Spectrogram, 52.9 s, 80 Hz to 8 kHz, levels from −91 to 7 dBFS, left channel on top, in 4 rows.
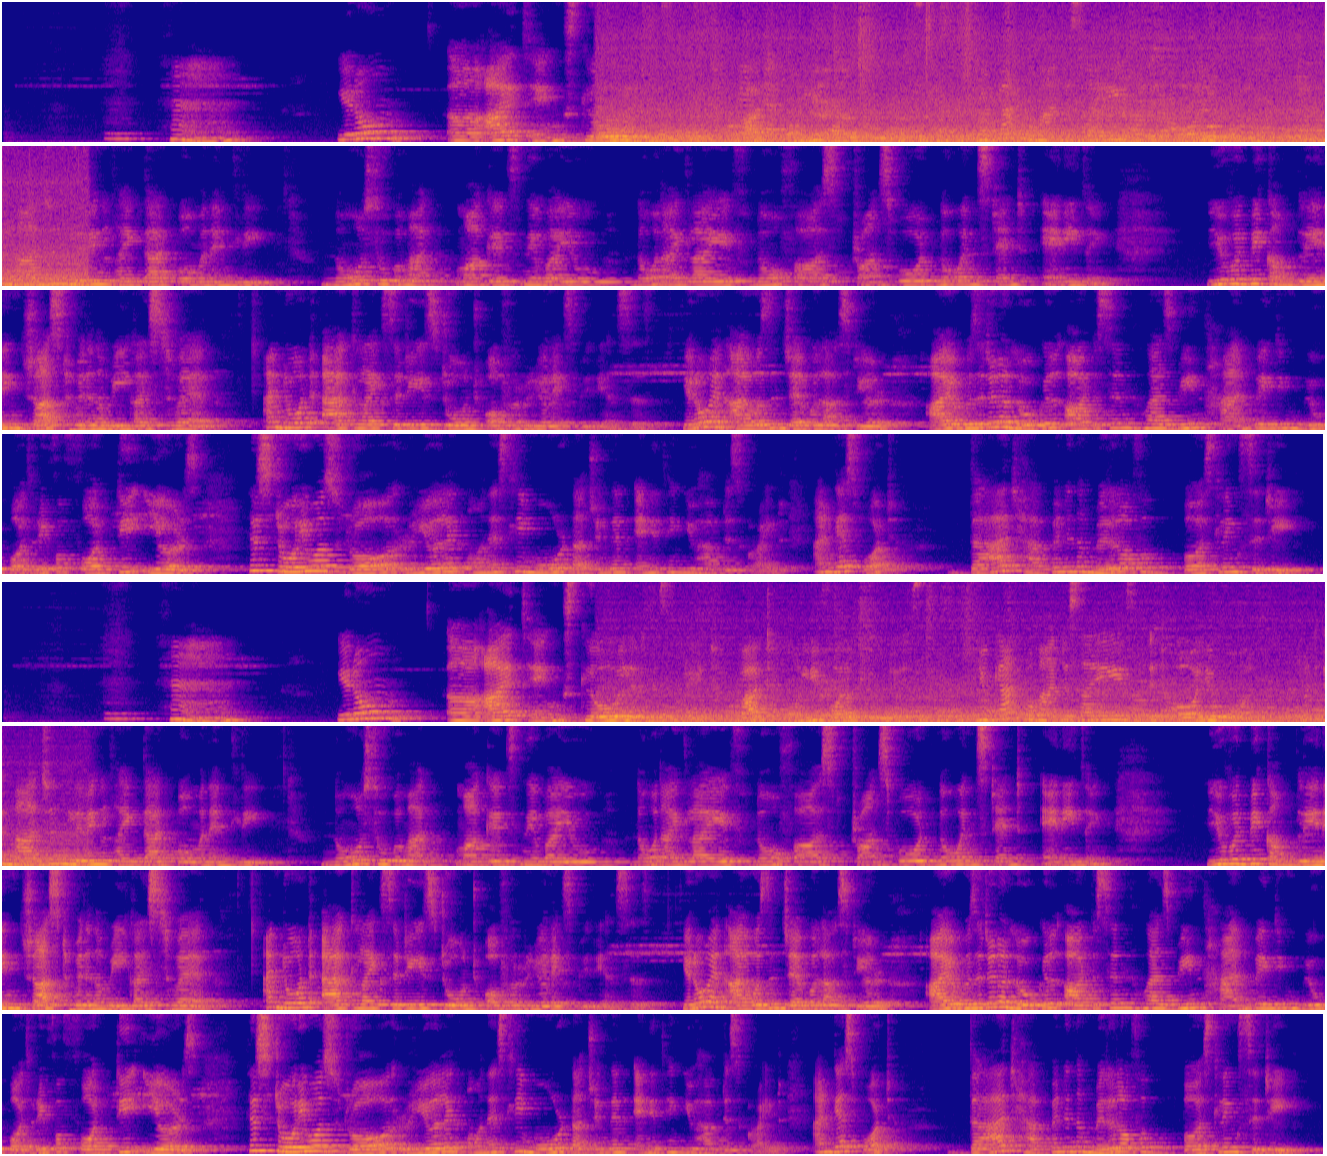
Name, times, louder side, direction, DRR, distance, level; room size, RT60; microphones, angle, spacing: voice 1, 1.7-2.4 3.3-4.0 4.4-9.1 9.7-12.6 13.0-15.8 16.4-17.5 17.8-19.2 19.5-24.7 25.3-28.5 29.1-47.4 47.8-48.5 49.1-52.6, right 2 dB, 60° right, -1 dB, 1.0 m, -27 dB
sound 1, 5.9-14.1, left 3 dB, 35° left, 0.3 m, -26 dB
5.3 x 2.7 x 3.6 m, 0.98 s
head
